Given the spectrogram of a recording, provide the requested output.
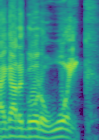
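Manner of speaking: put-on "work" said as "woik" in a Brooklyn accent; lightly imitated Brooklyn accent, "woik". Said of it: "Colin Farrell did that Brooklyn accent".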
